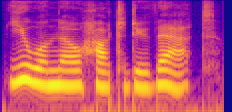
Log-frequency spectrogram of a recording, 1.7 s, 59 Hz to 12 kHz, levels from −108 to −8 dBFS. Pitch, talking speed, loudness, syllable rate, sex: 215 Hz, 240 wpm, -16 LUFS, 4.5 syllables/s, female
